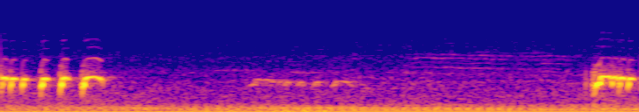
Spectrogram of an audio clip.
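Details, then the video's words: Singing local zebra dove goading a rival: a fast run of clipped, hollow coos opens and closes the moment, with a soft drawn-out cooing phrase drifting in between over a low background drone. "PERKUTUT LOKAL GAJOR JAGO MEMANCING LAWAN BUNYI"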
